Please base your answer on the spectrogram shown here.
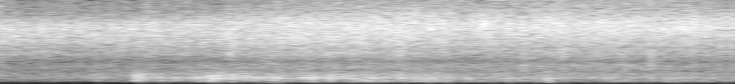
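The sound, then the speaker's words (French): A thunderstorm with dense, steady rain hisses loudly throughout, with a soft rolling rumble of thunder swelling beneath the downpour. “Je me concentre sur la pluie.”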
